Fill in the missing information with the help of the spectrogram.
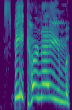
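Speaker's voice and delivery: high, slow, ringing command; ceremonial command. Acted. Matriarch commanding at the naming rite, high slow ringing call. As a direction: draw the command out to the crowd.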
